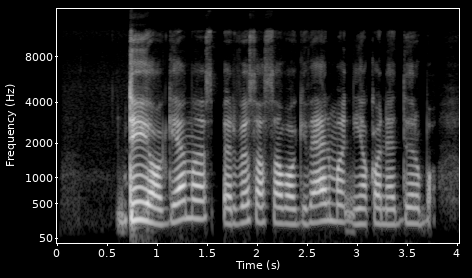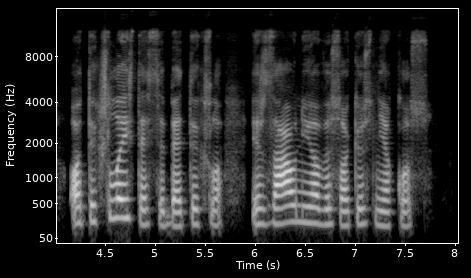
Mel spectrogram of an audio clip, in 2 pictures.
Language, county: Lithuanian, Kaunas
